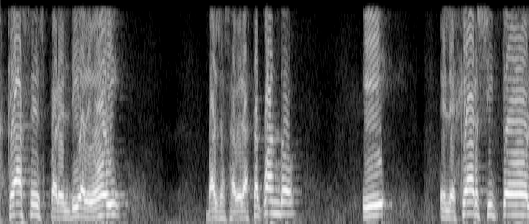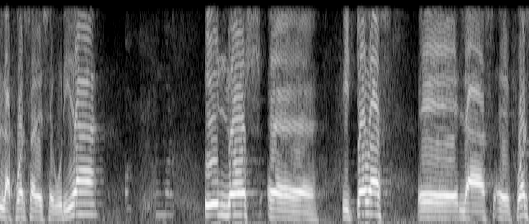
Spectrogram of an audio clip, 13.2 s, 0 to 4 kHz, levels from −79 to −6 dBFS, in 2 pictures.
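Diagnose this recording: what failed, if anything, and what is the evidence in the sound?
Comfort noise in place of the background at 1.60 to 2.58 s, 3.78 to 4.54 s, 4.90 to 5.50 s and 11.50 to 11.84 s. In each pause the real background, about 30 to 36 dB below the loud passages, gives way to a steady, featureless hiss about 1 to 2 dB quieter. The call-processing stage likely applied discontinuous transmission: the sender went quiet and the receiver synthesised shaped noise until the sound resumed. The band stops at 4 kHz throughout, which fits a G.711 call path.

Sound chopped by the voice detector from 7.92 to 9.18 s. Across this stretch, quiet parts of the sound are clipped away and replaced by the smoother synthetic fill, nearly a second of it in total. The sender's voice detector likely toggled repeatedly, judging low-level material as silence. It cut transmission each time, and the receiver patched the gaps with comfort noise.

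Sound dropped by the voice detector at 9.94 to 9.96 s. A tiny slice of the sound, about 10 ms, vanishes into a brief stretch of steady noise before the signal returns. This is the same detection mechanism acting once: a quiet moment was likely taken for background, transmission stopped for about 20 ms, and the receiver's comfort noise stood in until the detector triggered again.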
